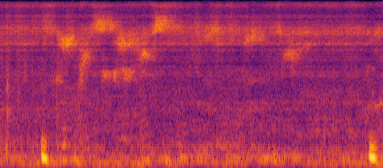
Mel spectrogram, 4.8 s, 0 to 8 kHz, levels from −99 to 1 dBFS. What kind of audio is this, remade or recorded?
remade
